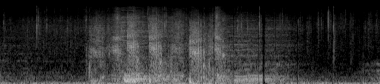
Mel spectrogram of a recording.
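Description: A game character munches food with quick crunchy bites.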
